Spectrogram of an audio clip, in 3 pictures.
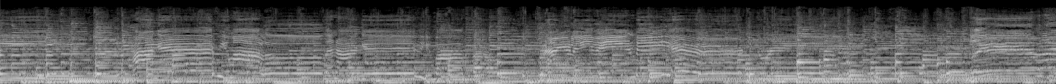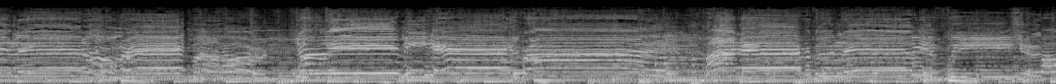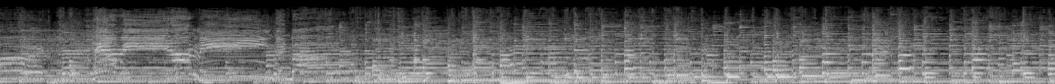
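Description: Acoustic bluegrass band playing a song live, banjo most prominent, with guitar and mandolin.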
